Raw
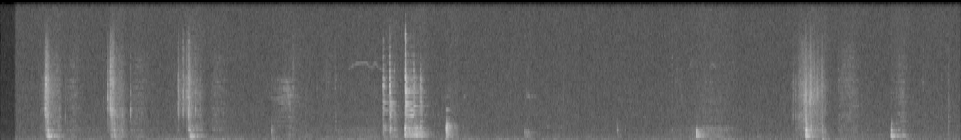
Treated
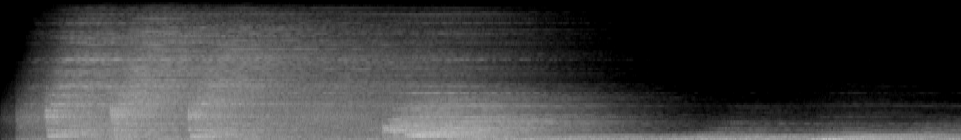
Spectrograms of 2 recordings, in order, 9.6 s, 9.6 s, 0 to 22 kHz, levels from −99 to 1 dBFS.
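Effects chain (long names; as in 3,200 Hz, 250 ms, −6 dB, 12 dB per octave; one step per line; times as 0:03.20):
pitch shifter gated in a rhythm −1 semitone, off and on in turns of 77 ms
low-pass filter 7,100 Hz
low-shelf EQ 180 Hz +11 dB
output level in coarse steps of 18 dB
low-pass filter sweep 3,700 Hz → 230 Hz, 0:03.52–0:04.83
reverb with rising layers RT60 2.1 s, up +7 semitones, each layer −2 dB, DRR −8 dB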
